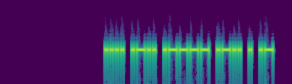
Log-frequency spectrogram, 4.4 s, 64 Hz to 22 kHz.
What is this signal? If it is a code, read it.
Morse code, heard as a keyed tone, about 32 wpm, 700 Hz. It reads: HL1LEA
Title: DXCC-100 Call Signs - 6 Characters - 30wpm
